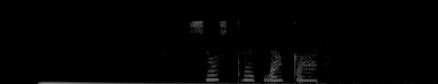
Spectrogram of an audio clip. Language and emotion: Russian, neutral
